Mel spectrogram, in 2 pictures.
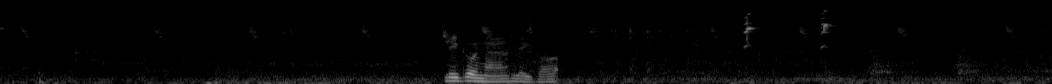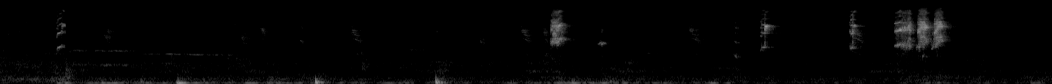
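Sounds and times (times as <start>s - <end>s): lovebirds chirping: 0.0s - 20.7s.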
